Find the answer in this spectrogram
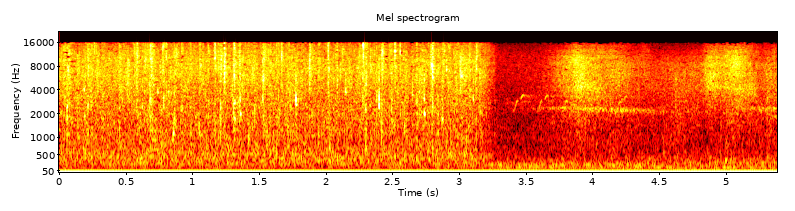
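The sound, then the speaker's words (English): Rain patters on the cover of an in-ground pool on a wet morning, a dense, continuous spatter of many small drops that shifts partway through to a duller, less crisp texture. “A wet morning with rain pattering down on the cover of an in-ground pool.”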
